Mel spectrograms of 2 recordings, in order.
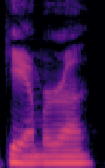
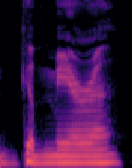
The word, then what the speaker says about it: Gamera: in the u.s it's a lot of people pronounce it gamera but it's actually gamera the turtle the new now i didn't i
